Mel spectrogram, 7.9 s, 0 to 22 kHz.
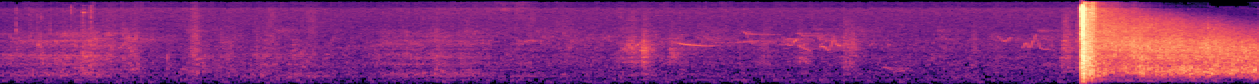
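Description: A single M14 rifle shot fired on semi-automatic toward a 200 target, a sharp loud crack after several seconds of faint outdoor quiet, followed by a ringing tail.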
